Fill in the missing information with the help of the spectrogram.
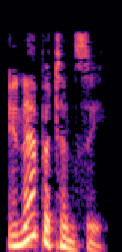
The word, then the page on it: inappetency: British English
